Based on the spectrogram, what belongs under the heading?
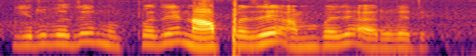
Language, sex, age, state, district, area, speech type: Tamil, female, 18-30, Tamil Nadu, Thoothukudi, rural, spontaneous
